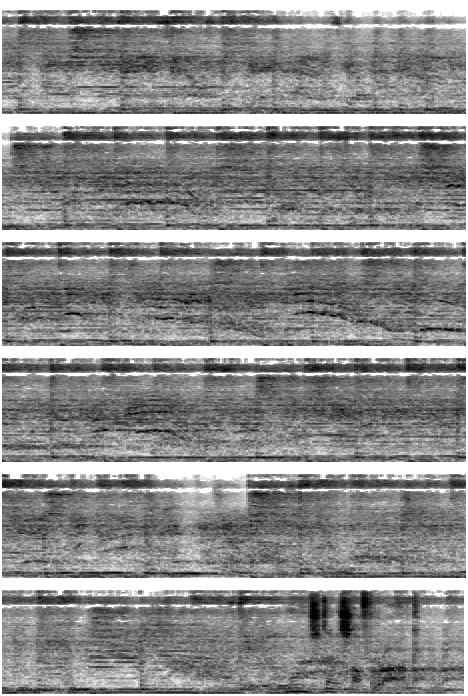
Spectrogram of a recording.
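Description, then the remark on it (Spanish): A crowd yells and cheers over a loud, muddy wash of live rock music at a concert in Canada, recorded as an amateur video on a mobile phone from far away, with a tinny, distorted quality throughout. “Obviamente que se escucha mal, es un video aficionado, simplemente con un celular de lejos.”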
